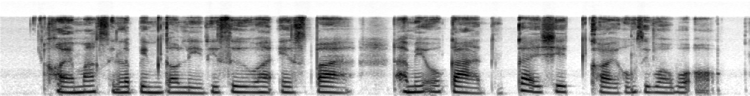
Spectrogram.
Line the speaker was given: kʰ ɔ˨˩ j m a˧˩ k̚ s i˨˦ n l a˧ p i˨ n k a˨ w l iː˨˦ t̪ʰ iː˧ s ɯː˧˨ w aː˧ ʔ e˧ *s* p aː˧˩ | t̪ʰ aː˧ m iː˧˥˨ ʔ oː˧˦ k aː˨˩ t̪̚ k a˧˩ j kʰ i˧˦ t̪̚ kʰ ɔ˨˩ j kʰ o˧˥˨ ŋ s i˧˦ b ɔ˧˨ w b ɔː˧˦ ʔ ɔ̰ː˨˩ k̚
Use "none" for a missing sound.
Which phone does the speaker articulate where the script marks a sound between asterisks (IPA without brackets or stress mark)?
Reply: s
